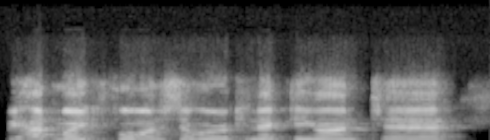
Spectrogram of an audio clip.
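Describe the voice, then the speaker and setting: A man's voice: a little high, completely flat delivery, brisk, bright, forceful tone. An Irish man giving casual practical advice in an online discussion, on dull lo-fi call audio. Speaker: workshop speaker advising on recording.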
